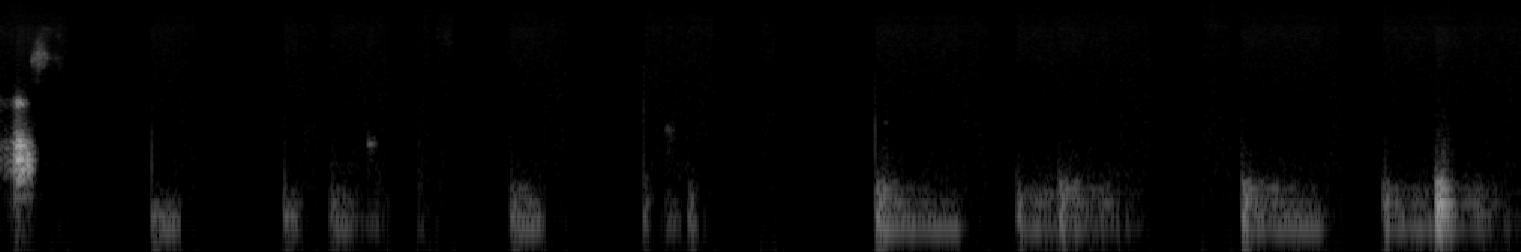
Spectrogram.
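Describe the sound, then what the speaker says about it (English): A heartbeat plays as soft, low thumps in irregular clusters, faint and muffled, separated by stretches of silence, with no voices. "feeling the heartbeat."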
